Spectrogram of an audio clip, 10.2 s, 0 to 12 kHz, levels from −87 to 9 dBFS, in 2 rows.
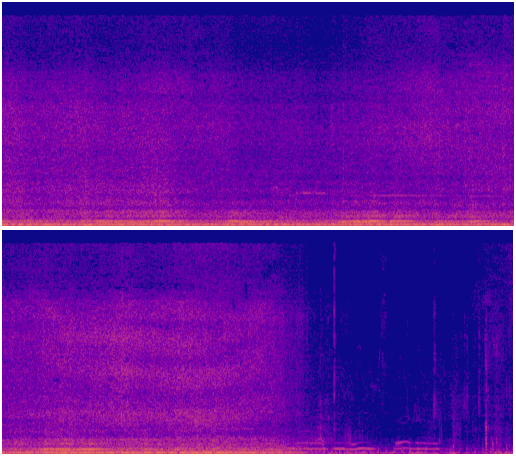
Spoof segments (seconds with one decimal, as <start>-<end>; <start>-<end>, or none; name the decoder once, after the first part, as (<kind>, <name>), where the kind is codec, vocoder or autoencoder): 6.9-8.8 (vocoder, BigVGAN v2)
